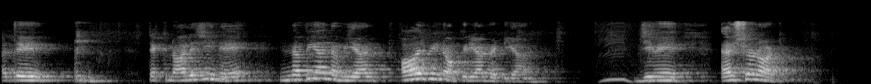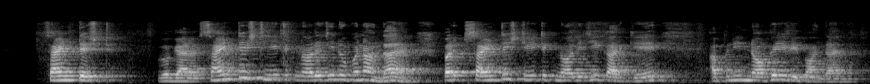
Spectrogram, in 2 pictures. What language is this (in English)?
Punjabi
